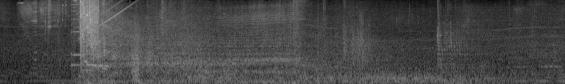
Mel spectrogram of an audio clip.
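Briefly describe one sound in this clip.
Tyres rumble and crunch over rough, rocky ground.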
